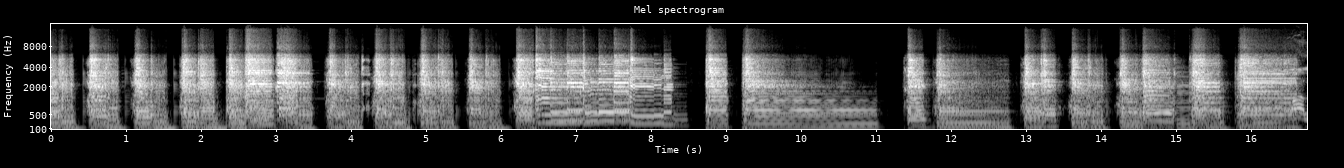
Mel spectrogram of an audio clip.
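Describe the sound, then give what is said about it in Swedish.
An overdriven tweed Deluxe guitar amp plays loud, gritty chords and riffs with rhythmic stops and a few brief pauses, thick and saturated throughout, with no talking. “nu har vi ett relativt överstyrt deluxe men alla de här har ju olika kabinetter också.”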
